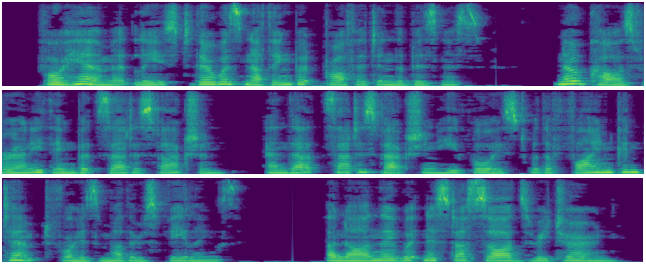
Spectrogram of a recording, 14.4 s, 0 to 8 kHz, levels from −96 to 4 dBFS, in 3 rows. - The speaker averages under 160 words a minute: Yes, average, 150 wpm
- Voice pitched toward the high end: No, medium, 175 Hz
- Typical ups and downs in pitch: Yes, average, 3.6 semitones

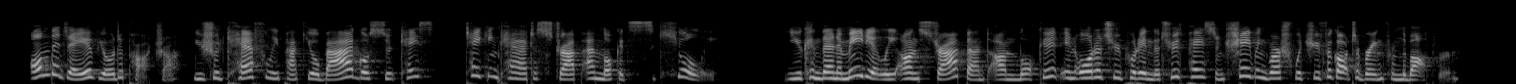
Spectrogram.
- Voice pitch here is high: Yes, very high, 275 Hz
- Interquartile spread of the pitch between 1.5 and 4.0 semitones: No, average, 5.2 semitones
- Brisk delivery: No, average, 195 wpm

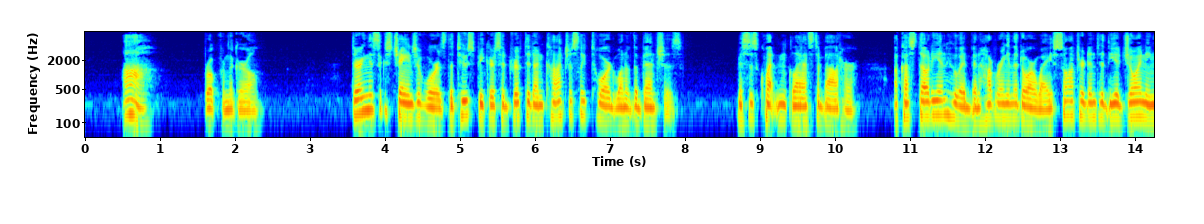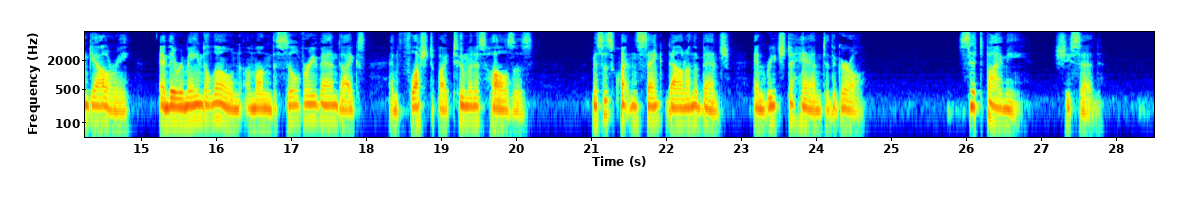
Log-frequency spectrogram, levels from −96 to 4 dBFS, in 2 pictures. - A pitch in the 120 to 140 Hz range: No, low, 110 Hz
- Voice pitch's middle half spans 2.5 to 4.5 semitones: Yes, average, 4.0 semitones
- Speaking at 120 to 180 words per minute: Yes, average, 150 wpm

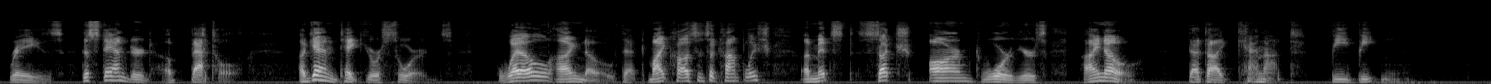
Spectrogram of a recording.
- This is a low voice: Yes, low, 120 Hz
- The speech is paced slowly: Yes, slow, 115 wpm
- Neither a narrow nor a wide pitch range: No, wide, 8.5 semitones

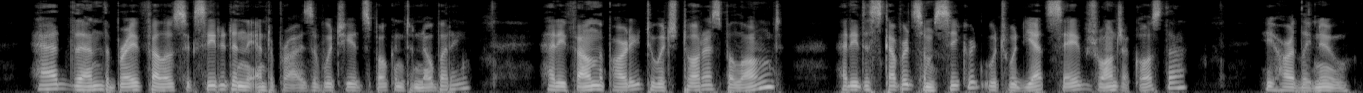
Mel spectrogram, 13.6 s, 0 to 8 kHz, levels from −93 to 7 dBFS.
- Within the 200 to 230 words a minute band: No, average, 170 wpm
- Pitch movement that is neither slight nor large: Yes, average, 4.0 semitones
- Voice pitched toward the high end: No, low, 110 Hz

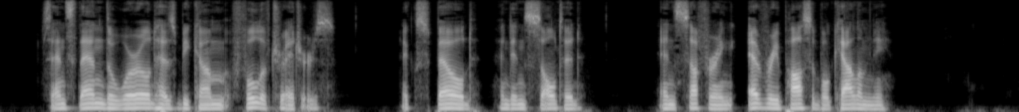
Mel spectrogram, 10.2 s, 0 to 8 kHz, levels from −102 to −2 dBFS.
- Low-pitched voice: Yes, low, 110 Hz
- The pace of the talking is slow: Yes, slow, 105 wpm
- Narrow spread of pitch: Yes, narrow, 1.6 semitones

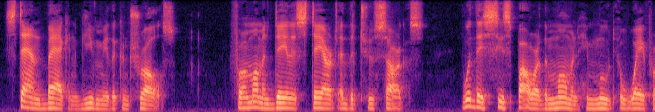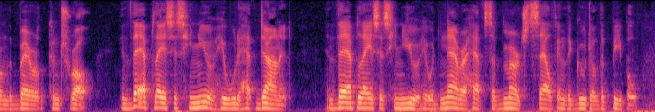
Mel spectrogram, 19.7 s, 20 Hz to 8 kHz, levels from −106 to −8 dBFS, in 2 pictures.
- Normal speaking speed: Yes, average, 170 wpm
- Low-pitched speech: Yes, low, 125 Hz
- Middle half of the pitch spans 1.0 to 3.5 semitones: Yes, narrow, 2.6 semitones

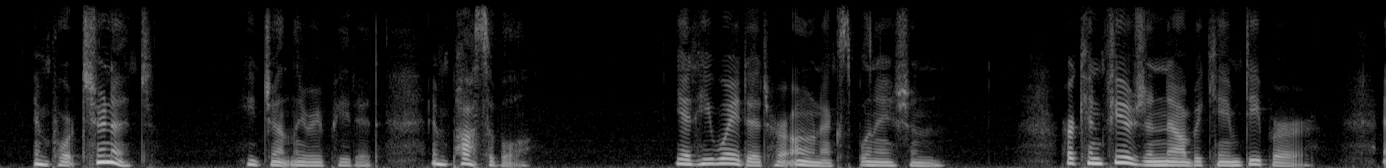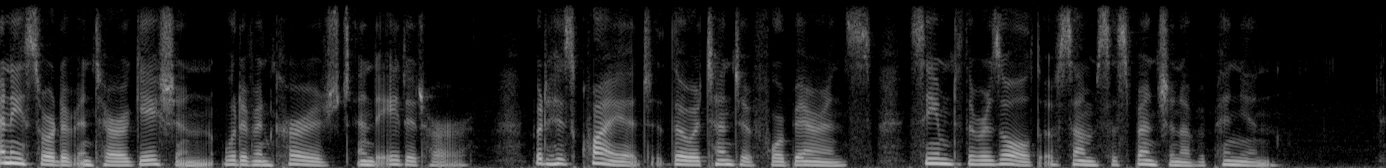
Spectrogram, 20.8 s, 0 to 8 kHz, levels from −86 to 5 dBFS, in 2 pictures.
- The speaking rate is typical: No, slow, 115 wpm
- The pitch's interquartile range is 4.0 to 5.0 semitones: Yes, average, 4.3 semitones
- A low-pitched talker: No, medium, 170 Hz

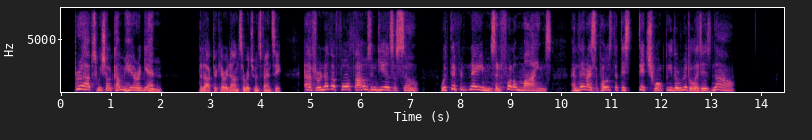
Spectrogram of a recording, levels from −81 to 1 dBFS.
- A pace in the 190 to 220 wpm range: No, average, 165 wpm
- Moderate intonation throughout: No, wide, 5.7 semitones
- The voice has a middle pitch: No, high, 215 Hz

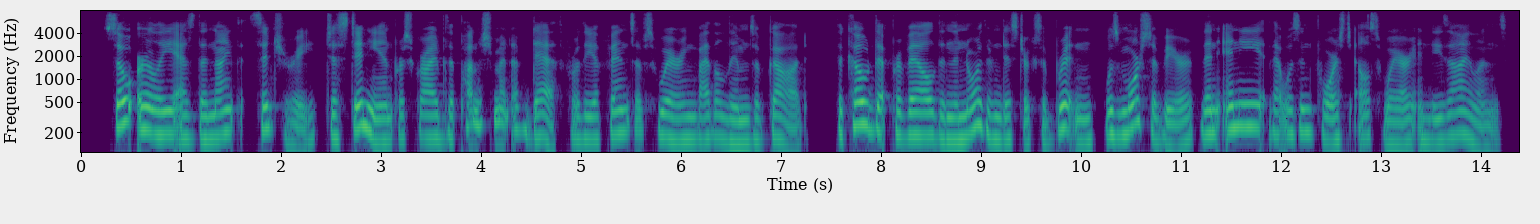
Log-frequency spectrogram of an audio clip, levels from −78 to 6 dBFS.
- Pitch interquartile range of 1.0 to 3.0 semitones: No, average, 4.1 semitones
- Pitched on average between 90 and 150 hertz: No, medium, 170 Hz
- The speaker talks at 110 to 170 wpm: No, average, 185 wpm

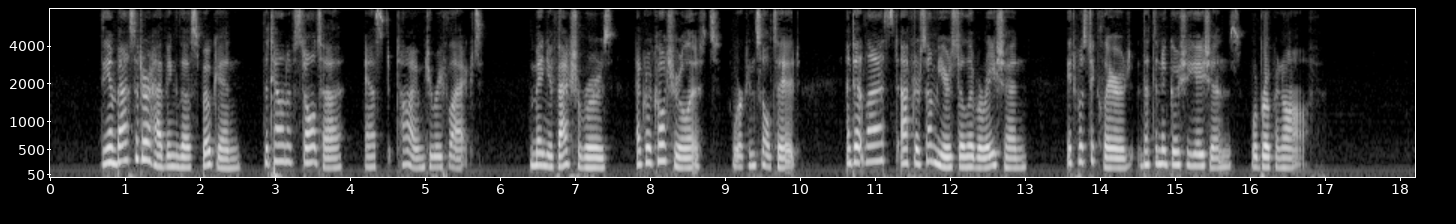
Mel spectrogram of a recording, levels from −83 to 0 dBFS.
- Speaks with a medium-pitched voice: No, high, 195 Hz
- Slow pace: Yes, slow, 110 wpm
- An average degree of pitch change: No, wide, 6.0 semitones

